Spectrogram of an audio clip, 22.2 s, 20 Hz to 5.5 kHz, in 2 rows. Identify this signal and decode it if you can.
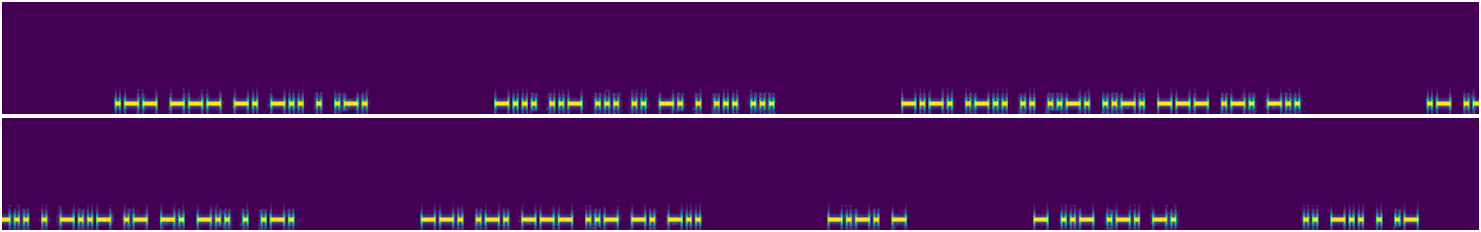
Morse code, heard as a keyed tone, about 34 wpm, 550 Hz. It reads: WONDER BUSINESS CLIFFORD ALEXANDER GROUND CT TURN IDEA
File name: Ultimate Word List / 35WPM Ultimate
